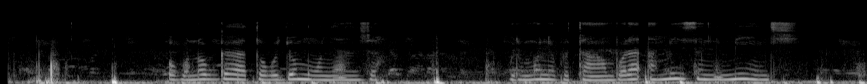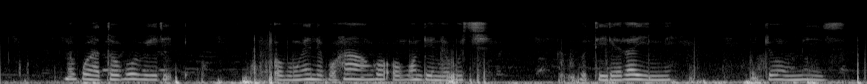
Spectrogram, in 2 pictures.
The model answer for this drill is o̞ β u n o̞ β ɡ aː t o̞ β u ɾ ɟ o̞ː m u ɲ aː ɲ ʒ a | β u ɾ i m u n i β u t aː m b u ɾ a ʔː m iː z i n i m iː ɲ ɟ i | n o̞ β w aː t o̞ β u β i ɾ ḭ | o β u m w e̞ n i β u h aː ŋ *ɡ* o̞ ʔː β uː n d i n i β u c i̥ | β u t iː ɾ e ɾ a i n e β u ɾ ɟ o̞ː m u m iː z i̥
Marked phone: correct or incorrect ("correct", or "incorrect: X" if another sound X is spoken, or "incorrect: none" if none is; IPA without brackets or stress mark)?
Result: correct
